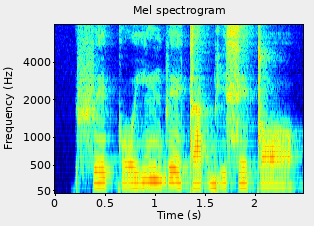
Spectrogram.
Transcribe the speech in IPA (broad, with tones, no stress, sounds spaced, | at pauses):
f e˦ k o˧ j ĩ˦ b e˦˨ d a˧ ɡ͡b i˧ s e˦ d ɔ˦˨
